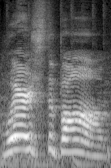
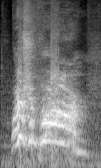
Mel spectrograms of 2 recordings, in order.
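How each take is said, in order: First: It is said without the character voice. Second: It is said in a put-on character voice. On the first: The speaker calls it wrong. "I wasn't doing that voice right" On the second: The speaker calls it right. "there you go"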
